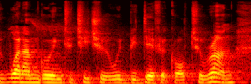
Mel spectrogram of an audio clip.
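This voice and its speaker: A woman is speaking. She has a French accent. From France, Paris. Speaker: qigong teacher. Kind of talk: live-streamed instructional class. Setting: livestream with chat. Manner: calm, relaxed.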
